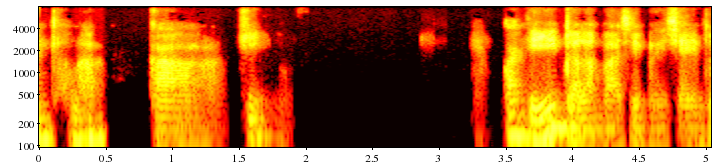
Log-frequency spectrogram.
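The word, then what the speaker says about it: 柿: Cara bacanya adalah kaki.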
